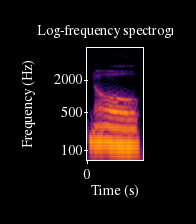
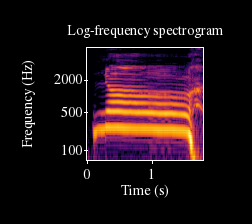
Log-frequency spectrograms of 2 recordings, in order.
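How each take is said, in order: First: It is said in a deep Darth Vader voice. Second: It is said in his normal voice.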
